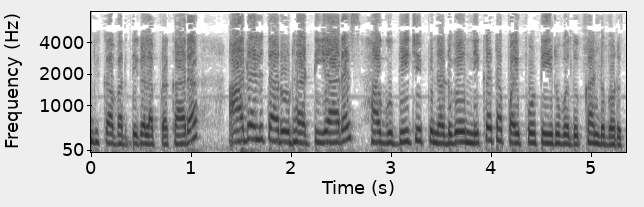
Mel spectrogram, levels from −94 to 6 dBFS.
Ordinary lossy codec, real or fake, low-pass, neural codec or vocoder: none; real; none; none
